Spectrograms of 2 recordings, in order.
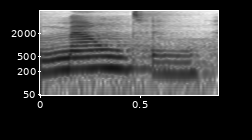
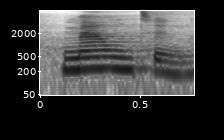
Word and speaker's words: mountain: Và D chúng ta có mountain, mountain cũng là trọng âm thứ nhất. Chúng ta có plaster chính là cái gì nhỉ, có nhớ không nhỉ?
